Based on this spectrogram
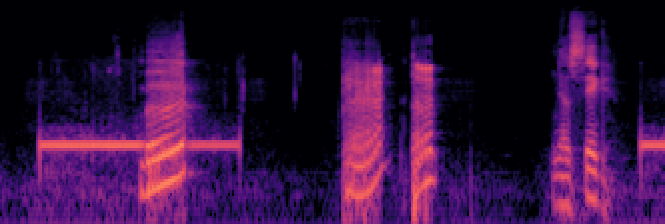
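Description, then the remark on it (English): An outgoing call's steady telephone dial tone hums for about two seconds, partly overlapped by a voice. Short bursts of talking follow in the quiet line, then the tone starts again at the end. “Where we're calling you”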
